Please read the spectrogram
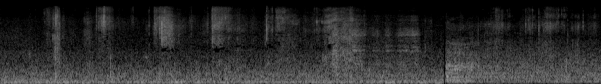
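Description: Footsteps through grass and dry fallen leaves: a series of short, soft crunches roughly half a second apart over a steady low outdoor rumble, which drops away near the end.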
